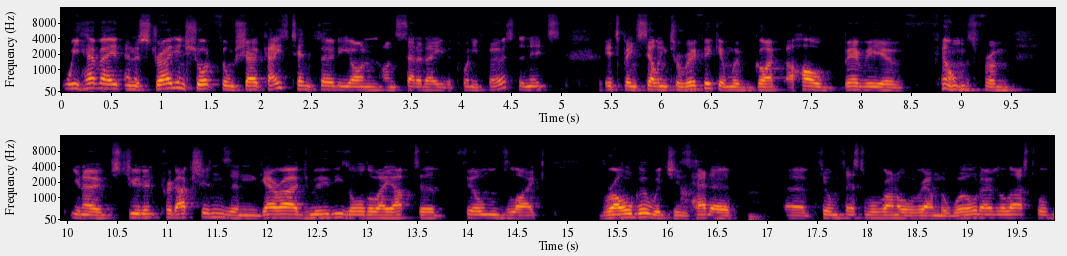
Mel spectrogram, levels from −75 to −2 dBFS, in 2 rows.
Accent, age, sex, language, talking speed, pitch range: Australian, 20-39, male, English, 180 wpm, 130-150 Hz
